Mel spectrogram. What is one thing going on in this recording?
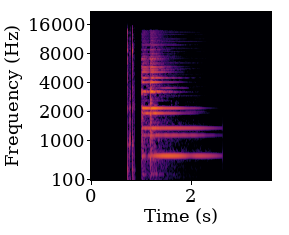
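A bell chimes and rings out.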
